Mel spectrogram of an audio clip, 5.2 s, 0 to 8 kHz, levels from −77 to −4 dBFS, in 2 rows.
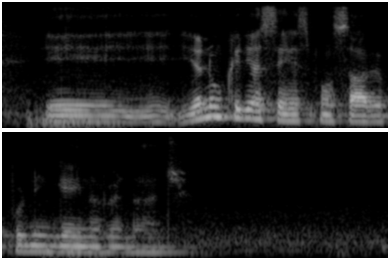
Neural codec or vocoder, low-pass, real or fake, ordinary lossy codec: none; 7.2 kHz; real; none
